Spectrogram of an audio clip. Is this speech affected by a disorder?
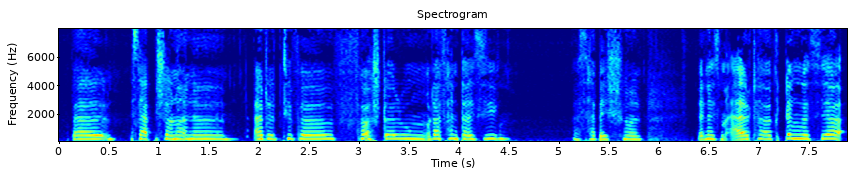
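Yes: deafness; not hard of hearing, spoken language as mother tongue, hearing school, sign language learned later; lip-reads hosts without interpreter, vest and wristband device at home; speaks aloud and signs, bilingual, voice different and louder, hearing people forget deafness because she speaks.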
